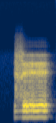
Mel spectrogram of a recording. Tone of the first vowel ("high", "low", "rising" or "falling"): high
